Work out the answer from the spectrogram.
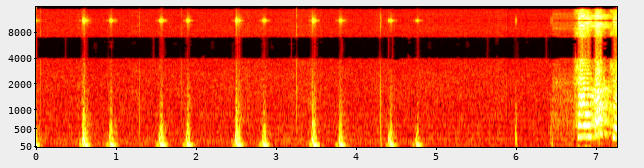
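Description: Regular heartbeat around 62 a minute with crisp first sounds, consistent with normal heart sounds moving to a loud first heart sound.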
